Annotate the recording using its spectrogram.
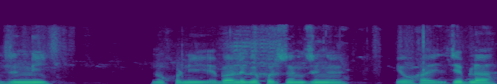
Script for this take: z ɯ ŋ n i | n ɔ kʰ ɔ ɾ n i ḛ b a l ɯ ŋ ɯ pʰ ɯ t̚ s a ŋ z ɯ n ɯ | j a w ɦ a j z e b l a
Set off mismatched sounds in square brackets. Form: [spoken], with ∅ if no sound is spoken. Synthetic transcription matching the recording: z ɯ ŋ n i | n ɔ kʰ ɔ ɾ n i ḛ b a l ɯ [ɡ] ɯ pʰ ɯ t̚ [z] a ŋ z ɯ [ŋ] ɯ | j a w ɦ a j z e b l a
